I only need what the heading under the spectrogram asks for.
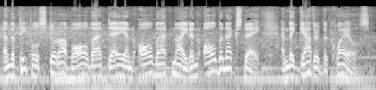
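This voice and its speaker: A man giving solemn, measured scripted narration for a dramatized scripture recording. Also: medium pitch, expressive. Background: music.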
